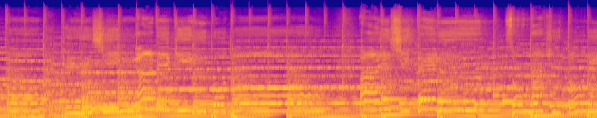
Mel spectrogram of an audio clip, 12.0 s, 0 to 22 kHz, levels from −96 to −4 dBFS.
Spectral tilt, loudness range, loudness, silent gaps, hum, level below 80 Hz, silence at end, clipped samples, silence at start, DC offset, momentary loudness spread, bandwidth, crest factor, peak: -5 dB/octave; 1 LU; -14 LUFS; none; none; -26 dBFS; 0 s; under 0.1%; 0 s; under 0.1%; 4 LU; 18.5 kHz; 14 dB; 0 dBFS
